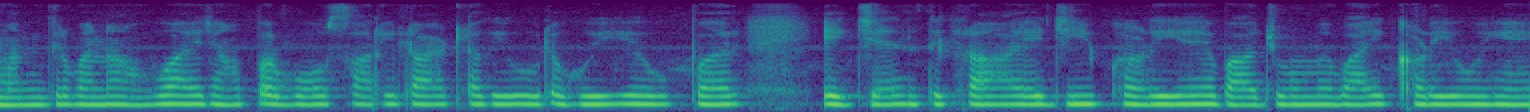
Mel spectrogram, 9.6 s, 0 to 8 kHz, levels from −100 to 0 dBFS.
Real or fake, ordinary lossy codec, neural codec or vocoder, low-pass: real; AAC, 48 kbps; none; 7.2 kHz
